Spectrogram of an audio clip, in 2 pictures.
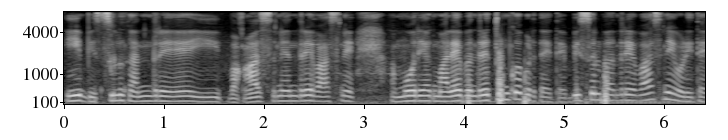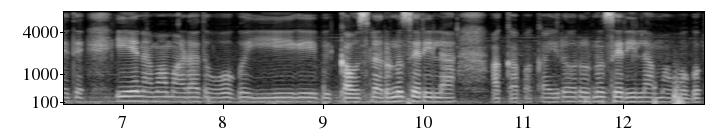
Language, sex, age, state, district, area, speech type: Kannada, female, 45-60, Karnataka, Bangalore Rural, rural, spontaneous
